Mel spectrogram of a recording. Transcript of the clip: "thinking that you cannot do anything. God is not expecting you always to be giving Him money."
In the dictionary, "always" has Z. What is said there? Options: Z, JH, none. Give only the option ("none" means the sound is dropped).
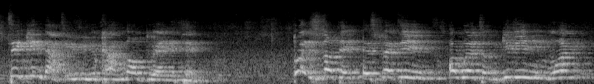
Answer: none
